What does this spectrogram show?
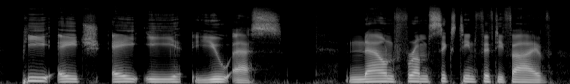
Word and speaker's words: coryphaeus: I don't know what they do, but they are the coryphaeus. Yep, that's how you say it.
